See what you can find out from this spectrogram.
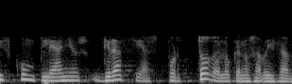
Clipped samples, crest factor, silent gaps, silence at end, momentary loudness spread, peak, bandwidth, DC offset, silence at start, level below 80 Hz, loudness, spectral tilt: under 0.1%; 18 dB; none; 0 s; 7 LU; -10 dBFS; 4 kHz; under 0.1%; 0 s; -50 dBFS; -28 LUFS; -11.5 dB/octave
